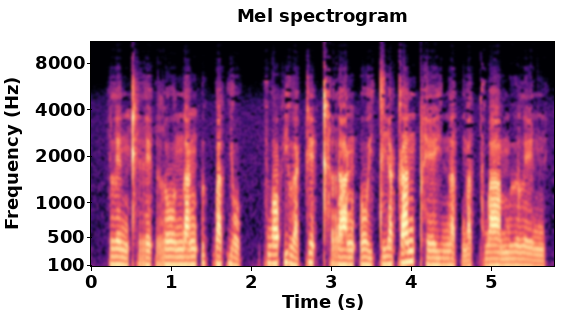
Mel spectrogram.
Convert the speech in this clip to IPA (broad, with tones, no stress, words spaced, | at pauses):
le˨˩nkʰre˨˩ʔroː˧ na˦˥ŋʔɯ˥˩k̚wa˦˥t̚jo˨˩k̚ | kwɔ˦˥ʔjɯ˩˦a̯ ke˥˩ʔkʰraː˧ŋ ʔoː˨˩jti˧a̯ka˥˩n pʰeː˧jna˨˩t̚ma˨˩t̚ kwaː˧mɯː˧le˧n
